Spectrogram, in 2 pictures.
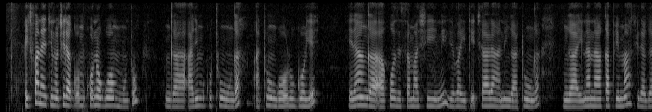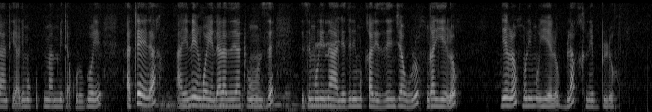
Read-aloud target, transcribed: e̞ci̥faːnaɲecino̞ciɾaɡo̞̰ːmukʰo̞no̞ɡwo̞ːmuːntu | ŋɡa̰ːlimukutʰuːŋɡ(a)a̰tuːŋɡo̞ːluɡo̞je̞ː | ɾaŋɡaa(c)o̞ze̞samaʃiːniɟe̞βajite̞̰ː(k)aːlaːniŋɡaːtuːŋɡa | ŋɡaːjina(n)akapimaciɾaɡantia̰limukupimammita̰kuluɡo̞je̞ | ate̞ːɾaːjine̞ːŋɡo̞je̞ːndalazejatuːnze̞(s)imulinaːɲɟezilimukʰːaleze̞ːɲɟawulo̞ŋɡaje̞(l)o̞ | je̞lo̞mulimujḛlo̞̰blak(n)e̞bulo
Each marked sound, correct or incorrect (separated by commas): correct, incorrect, incorrect, correct, incorrect, correct, correct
